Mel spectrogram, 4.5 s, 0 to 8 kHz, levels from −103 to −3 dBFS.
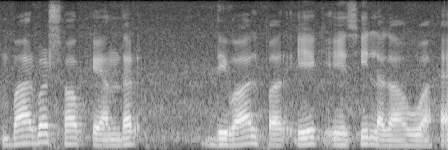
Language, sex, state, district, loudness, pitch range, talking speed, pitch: Hindi, male, Uttar Pradesh, Lucknow, -15 LUFS, 110-130 Hz, 145 wpm, 120 Hz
